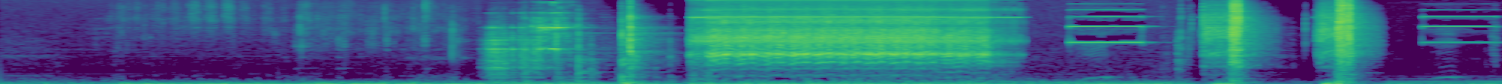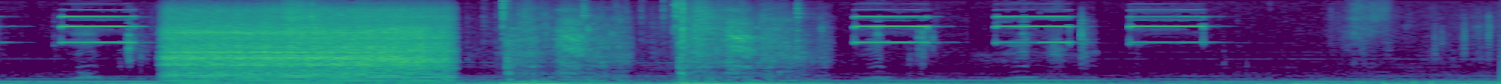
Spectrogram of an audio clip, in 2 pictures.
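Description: Workshop tool sounds: two stretches of whirring, hissing tool noise, the second with a low hum under it, two sharp clicks between them, and short high electronic beeps, two pairs and then three in a row near the end.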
